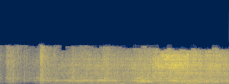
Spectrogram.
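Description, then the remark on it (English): A car engine starts up and revs, its steady hum swelling louder over a few seconds as it gets going, with no voices heard. “Ain't you even going to leave us the car?”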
